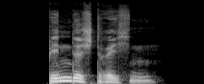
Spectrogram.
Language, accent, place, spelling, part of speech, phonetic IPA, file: German, Germany, Berlin, Bindestrichen, noun, [ˈbɪndəˌʃtʁɪçn̩], De-Bindestrichen.ogg
- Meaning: dative plural of Bindestrich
